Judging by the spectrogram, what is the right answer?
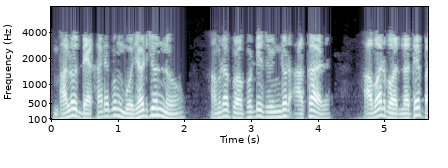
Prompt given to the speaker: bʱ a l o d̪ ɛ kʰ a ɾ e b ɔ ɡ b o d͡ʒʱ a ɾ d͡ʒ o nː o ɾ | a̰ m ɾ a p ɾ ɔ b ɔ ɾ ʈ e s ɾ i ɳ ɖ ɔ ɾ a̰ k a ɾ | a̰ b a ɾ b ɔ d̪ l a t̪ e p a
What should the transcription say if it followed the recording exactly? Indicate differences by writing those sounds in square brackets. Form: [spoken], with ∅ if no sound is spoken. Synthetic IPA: bʱ a l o d̪ ɛ kʰ a ɾ e b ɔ [ŋ] b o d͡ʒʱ a ɾ d͡ʒ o nː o [∅] | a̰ m ɾ a p ɾ ɔ [p] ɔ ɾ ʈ [i] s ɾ i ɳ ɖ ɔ ɾ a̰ k a ɾ | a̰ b a ɾ b ɔ d̪ l a t̪ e p a

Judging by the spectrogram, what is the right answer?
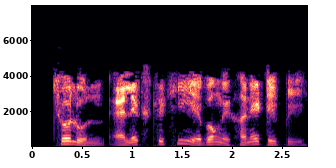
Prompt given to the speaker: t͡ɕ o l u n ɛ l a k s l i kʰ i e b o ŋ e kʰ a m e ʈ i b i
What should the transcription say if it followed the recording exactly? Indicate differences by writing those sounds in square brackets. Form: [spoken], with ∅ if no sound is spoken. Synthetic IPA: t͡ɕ o l u n ɛ l [e] k s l i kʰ i e b o ŋ e kʰ a [n] e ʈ i [p] i

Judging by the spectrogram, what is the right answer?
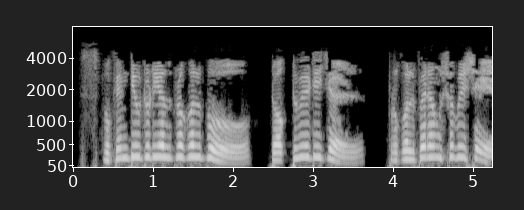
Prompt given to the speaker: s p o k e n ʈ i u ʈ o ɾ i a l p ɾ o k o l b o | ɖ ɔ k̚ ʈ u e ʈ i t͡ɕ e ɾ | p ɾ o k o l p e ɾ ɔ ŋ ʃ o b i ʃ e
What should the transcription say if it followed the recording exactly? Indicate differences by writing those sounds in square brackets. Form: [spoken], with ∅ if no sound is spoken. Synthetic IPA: s p o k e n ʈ i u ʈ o ɾ i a l p ɾ o k o l [p] o | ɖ ɔ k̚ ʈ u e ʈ i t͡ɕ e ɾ | p ɾ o k o l p e ɾ ɔ ŋ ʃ o b i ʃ e

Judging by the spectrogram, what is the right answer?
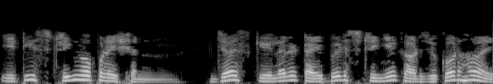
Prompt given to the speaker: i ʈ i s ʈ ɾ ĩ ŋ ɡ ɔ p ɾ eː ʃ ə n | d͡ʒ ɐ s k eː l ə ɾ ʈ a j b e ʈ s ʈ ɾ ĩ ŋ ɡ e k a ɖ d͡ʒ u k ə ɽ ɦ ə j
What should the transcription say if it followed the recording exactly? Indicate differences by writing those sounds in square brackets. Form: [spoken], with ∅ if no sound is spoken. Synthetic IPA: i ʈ i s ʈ ɾ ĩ ŋ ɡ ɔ p ɾ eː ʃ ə n | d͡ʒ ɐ s k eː l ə ɾ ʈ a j b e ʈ s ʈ ɾ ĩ ŋ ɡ e k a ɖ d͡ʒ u k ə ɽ ɦ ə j

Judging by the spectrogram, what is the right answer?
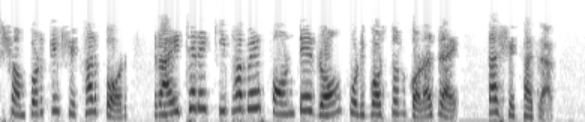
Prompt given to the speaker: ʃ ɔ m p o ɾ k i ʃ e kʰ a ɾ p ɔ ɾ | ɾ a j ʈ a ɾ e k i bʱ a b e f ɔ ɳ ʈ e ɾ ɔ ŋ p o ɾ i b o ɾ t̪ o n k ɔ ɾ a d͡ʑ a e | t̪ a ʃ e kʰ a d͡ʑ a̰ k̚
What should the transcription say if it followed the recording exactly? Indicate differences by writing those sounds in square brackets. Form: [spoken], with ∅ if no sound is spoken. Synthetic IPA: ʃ ɔ m p o ɾ k [e] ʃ e kʰ a ɾ p ɔ ɾ | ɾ a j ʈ a ɾ e k i bʱ a b e f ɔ ɳ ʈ e [ɾː] ɔ ŋ p o ɾ i b o ɾ t̪ o n k ɔ ɾ a d͡ʑ a e | t̪ a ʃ e kʰ a d͡ʑ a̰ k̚

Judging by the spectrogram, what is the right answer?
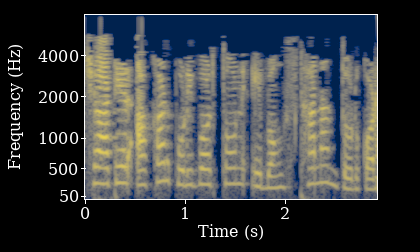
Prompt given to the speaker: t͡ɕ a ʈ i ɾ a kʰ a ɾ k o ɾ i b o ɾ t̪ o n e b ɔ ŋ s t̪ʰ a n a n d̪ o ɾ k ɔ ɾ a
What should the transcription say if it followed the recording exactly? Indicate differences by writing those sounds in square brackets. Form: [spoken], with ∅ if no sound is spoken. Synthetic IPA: t͡ɕ a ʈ [e] ɾ a [k] a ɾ [p] o ɾ i b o ɾ t̪ o n e b [o] ŋ s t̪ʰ a n a n [t̪] o ɾ k ɔ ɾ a

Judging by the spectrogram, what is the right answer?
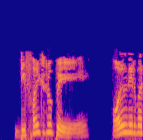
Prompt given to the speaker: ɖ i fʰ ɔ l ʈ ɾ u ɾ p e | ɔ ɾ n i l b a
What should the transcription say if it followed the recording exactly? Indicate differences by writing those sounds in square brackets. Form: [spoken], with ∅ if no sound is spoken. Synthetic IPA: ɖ i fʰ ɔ l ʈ ɾ u [∅] p e | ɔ [l] n i [ɾ] b a

